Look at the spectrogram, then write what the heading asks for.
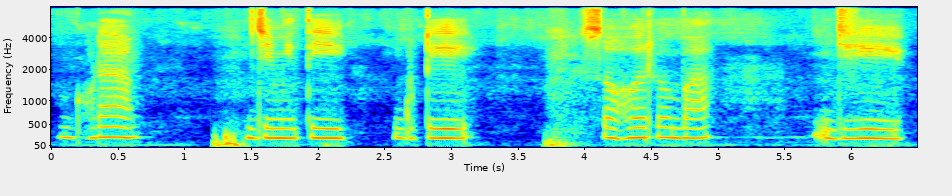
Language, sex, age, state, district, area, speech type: Odia, female, 18-30, Odisha, Nuapada, urban, spontaneous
